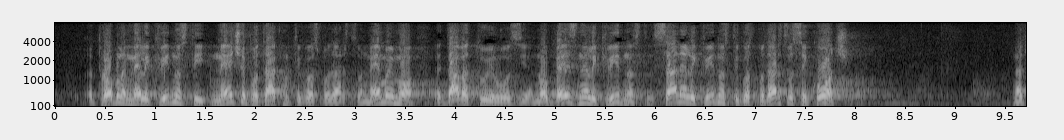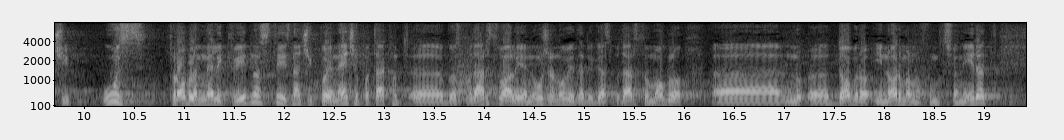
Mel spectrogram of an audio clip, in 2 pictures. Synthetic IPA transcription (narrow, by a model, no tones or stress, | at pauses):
pɾo̞ble̞mne̞likʋid̪no̞st̪ine̞ːt͡ɕepo̞t̪aknut̪iɡo̞spo̞d̪aːɾst̪ʋo̞ne̞mojmo̞d̪aːʋat̪t̪ːuːiluːzijeno̞be̞znelikʋid̪nost̪isane̞likʋiːd̪no̞st̪iɡo̞spo̞d̪aːɾst̪ʋose̞ko̞t͡ʃi̥ | znaːt͡ʃiuzpɾo̞ble̞mnelikʋid̪nost̪iznaːt͡ʃiko̞jene̞ːt͡ʃepo̞t̪aknut̪ɡo̞spo̞d̪aːɾst̪ʋoalije̞nuːʒanuʋjet̪d̪abiɡaspo̞d̪aːɾst̪ʋo̞mo̞ɡlo̞ | d̪o̞bɾo̞ʔino̞ɾmalˠno̞fuŋkt̪sio̞niːɾat̪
